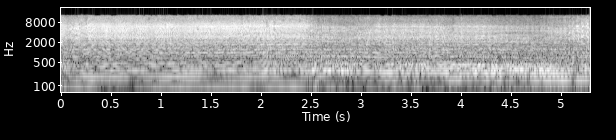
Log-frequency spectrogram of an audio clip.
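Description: A racing motorcycle engine roars loudly at high revs, its pitch dropping as it slows into a corner.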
